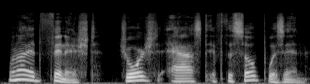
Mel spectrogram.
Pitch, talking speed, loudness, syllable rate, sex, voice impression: 145 Hz, 210 wpm, -18 LUFS, 5.4 syllables/s, male, masculine, adult-like, slightly soft, slightly refreshing, friendly, slightly sweet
